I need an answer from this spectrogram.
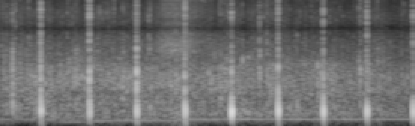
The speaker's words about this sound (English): Come on, can we give God a round of applause tonight?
